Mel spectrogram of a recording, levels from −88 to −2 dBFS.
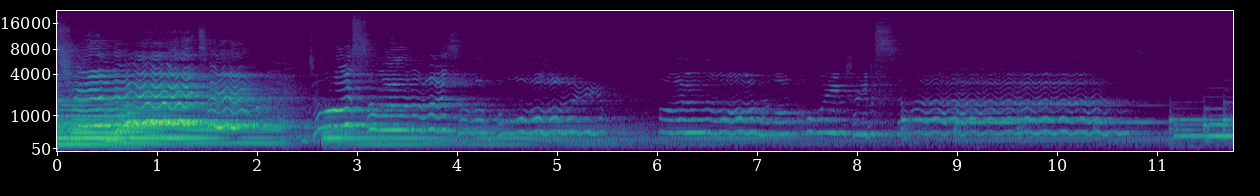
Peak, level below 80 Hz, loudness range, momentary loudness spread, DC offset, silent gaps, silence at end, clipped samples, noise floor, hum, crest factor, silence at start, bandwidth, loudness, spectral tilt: -10 dBFS; -80 dBFS; 19 LU; 25 LU; under 0.1%; none; 0 s; under 0.1%; -58 dBFS; none; 22 dB; 0 s; 14.5 kHz; -27 LUFS; -6 dB/octave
